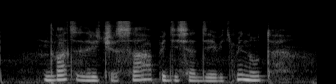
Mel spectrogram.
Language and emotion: Russian, neutral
